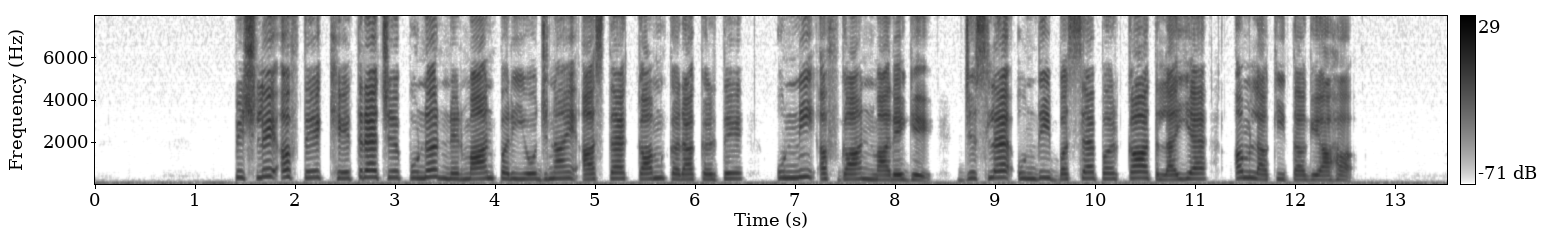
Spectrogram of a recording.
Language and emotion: Dogri, neutral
